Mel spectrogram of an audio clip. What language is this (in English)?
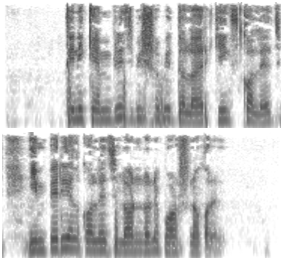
Bangla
